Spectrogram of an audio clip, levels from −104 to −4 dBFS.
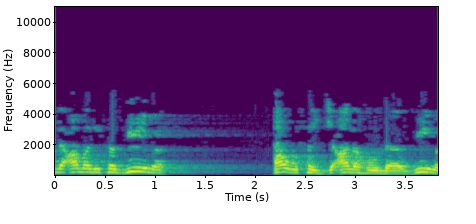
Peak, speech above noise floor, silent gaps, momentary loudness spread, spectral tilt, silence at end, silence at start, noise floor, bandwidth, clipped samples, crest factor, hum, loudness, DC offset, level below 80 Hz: -2 dBFS; 47 dB; none; 2 LU; -12.5 dB/octave; 0 s; 0 s; -60 dBFS; 5 kHz; under 0.1%; 12 dB; none; -14 LUFS; under 0.1%; -68 dBFS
